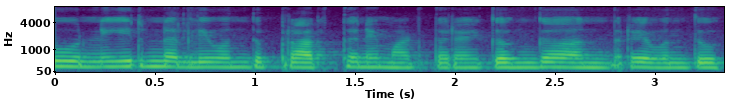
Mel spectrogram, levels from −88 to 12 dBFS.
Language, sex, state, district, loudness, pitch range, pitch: Kannada, female, Karnataka, Dakshina Kannada, -18 LUFS, 170-190 Hz, 180 Hz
